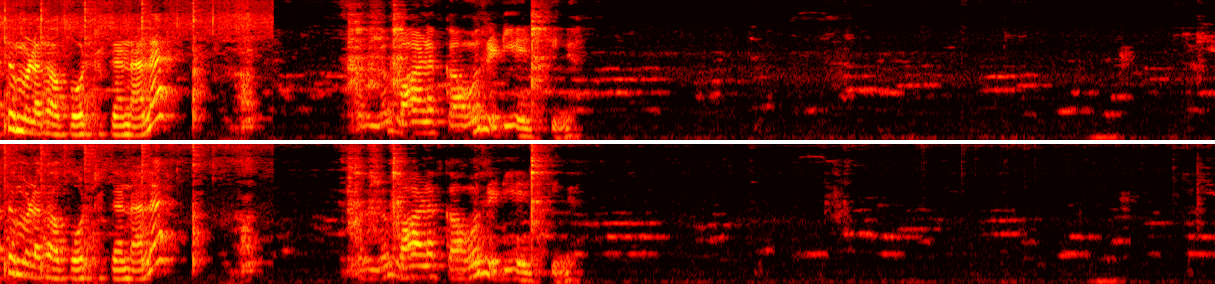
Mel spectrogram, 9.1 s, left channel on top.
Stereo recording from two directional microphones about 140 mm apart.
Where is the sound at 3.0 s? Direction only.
55° right (ahead or behind).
